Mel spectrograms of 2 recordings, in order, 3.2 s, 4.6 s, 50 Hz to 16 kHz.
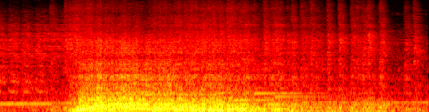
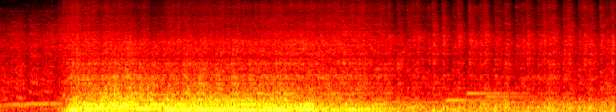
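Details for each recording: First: Roush, morning cold start, attempt two: a single crank catches in half a second and fires into a loud high idle that slowly settles; took several tries to start. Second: Roush-platform V8 with Jokers Performance throttle body and cowl hood, cold start at 55°F morning after several attempts: cranks, catches, flares briefly, settles to steady even idle; stock throttle body had stalled at stops.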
